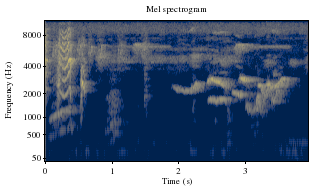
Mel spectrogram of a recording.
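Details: Harsh full song of a Grey-cheeked bulbul with besetan style: a short buzzy, rising burst at the start, then a string of mellow, gliding whistles that step up and down in pitch.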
